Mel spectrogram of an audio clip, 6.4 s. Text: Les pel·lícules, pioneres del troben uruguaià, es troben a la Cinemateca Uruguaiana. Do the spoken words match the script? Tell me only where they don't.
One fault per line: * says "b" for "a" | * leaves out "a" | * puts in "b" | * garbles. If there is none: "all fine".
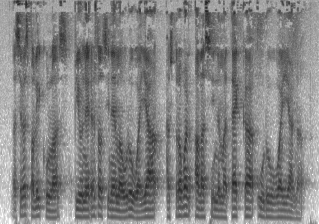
* puts in "seves"
* says "cinema" for "troben"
